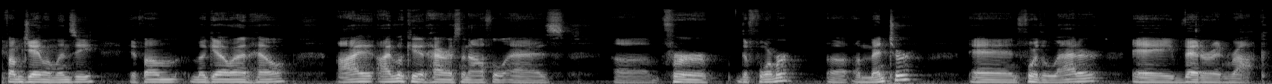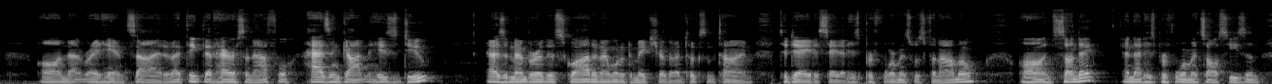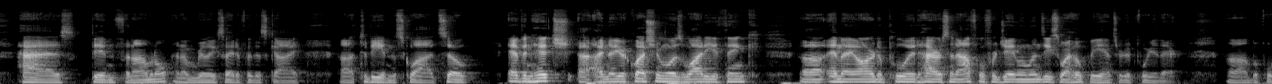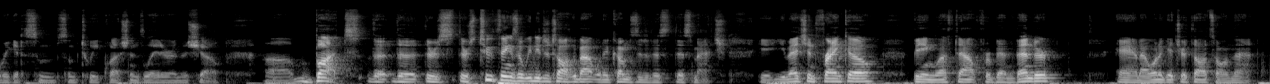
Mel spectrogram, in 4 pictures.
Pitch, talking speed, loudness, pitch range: 110 Hz, 205 wpm, -22 LUFS, 100-125 Hz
